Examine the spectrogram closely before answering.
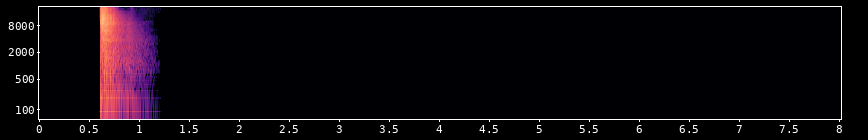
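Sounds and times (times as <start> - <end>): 
fireworks: 0.6 - 1.2
thunderflash bang: 0.6 - 1.2.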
